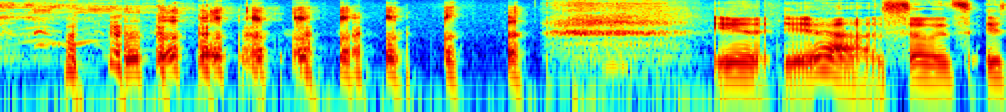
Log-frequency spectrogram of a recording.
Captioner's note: laughter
